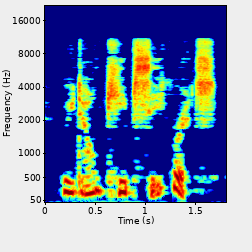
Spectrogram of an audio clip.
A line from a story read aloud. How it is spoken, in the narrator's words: she whispered to herself, head sinking as tears started to well in her eyes again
